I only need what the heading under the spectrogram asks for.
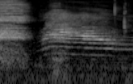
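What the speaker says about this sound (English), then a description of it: "that's my cat" A house cat meows once with a long, rising then falling cry, fairly close and clear against a quiet room.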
